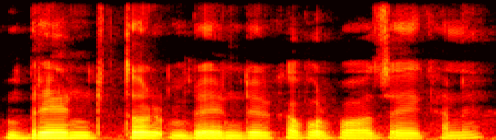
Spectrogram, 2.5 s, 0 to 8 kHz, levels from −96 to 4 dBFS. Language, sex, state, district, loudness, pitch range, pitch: Bengali, male, Tripura, West Tripura, -18 LUFS, 145-150 Hz, 150 Hz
